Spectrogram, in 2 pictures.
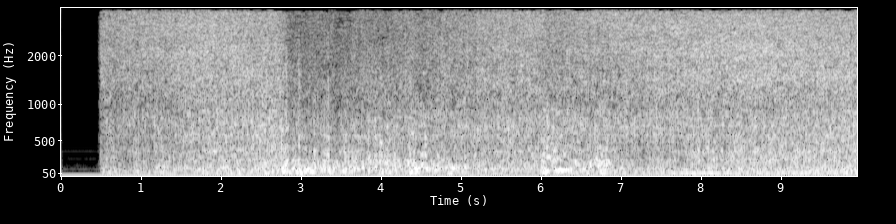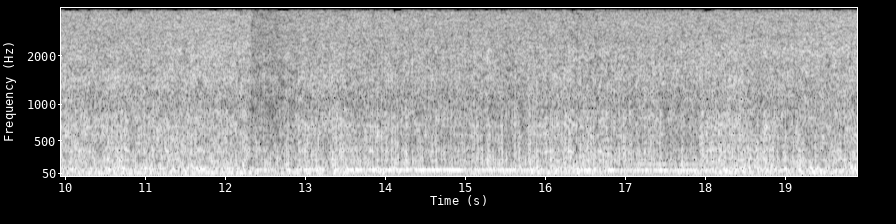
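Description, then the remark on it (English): Heavy rain pours down in a dense, unbroken roar for the whole stretch during a storm on the Lewis Road out of Killarney, with a crack and low rumble of thunder breaking through the downpour early on. “And that crack of thunder there, that was one of the milder cracks of thunder. I'd never, ever seen rainfall like it.”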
